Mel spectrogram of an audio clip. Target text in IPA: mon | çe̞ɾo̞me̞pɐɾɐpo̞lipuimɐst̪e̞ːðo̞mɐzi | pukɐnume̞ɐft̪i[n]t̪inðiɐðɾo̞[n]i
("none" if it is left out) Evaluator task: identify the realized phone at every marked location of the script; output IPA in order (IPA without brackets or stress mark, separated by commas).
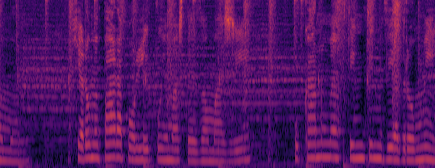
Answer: n, m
